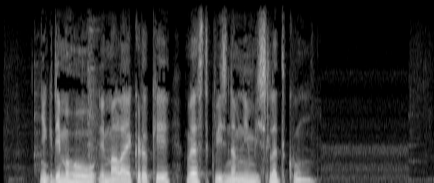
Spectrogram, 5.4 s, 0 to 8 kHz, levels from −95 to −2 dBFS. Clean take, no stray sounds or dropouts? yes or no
yes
